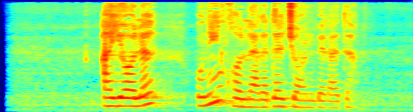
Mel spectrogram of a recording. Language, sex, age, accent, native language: Uzbek, female, 19-29, Farg'ona, Uzbek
